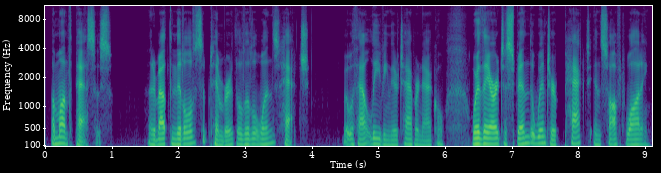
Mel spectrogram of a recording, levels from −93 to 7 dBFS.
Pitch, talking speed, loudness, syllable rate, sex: 125 Hz, 190 wpm, -23 LUFS, 6.0 syllables/s, male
